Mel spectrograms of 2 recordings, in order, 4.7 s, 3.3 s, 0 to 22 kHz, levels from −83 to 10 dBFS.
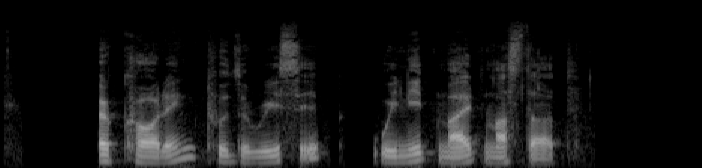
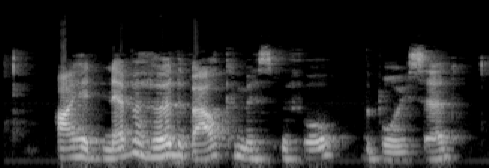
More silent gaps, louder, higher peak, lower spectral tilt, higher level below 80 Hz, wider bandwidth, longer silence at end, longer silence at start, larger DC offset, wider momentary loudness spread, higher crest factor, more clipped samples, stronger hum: neither; second, -31 LUFS vs -17 LUFS; second, -10 dBFS vs 0 dBFS; first, -5 dB/octave vs -2.5 dB/octave; second, -72 dBFS vs -62 dBFS; first, 13.5 kHz vs 8.6 kHz; first, 1 s vs 0.2 s; first, 0.65 s vs 0.1 s; neither; about the same, 9 LU vs 10 LU; about the same, 22 dB vs 18 dB; neither; neither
